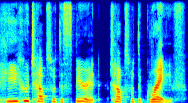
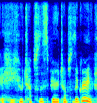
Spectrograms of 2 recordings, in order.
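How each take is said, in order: First: Loud, higher, emphatic pronouncement; proclaimed warning. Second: Quick, softer recital; rattled-off recollection. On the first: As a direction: punch it out like a solemn curse. Warning first proclaimed, later rattled off. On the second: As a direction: run through the warning in a hurry. Same warning recalled in passing. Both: Retold or imitated.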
